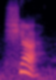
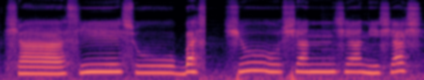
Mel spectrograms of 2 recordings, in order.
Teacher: lidah dengan langit-langit diucapkan mengalir udaranya dan mengalir pula nafasnya bahkan ketika melafalkannya menyebar nafas dan udaranya yang disebut dengan tafasyi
